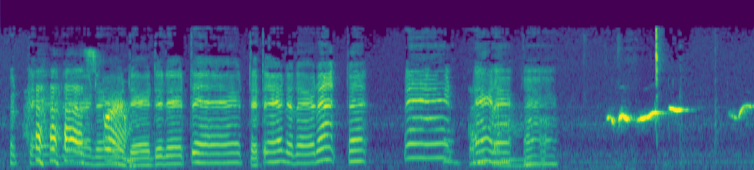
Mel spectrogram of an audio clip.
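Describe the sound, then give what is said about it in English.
A person whistles a short, thin melodic phrase near the end, following several seconds of loud, wordless voiced vocalizing. “I can't whistle. That's why I didn't do that.”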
